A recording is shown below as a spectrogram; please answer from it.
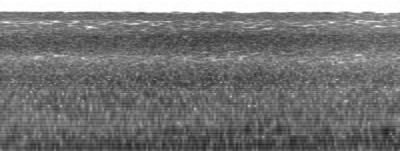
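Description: Street traffic noise: a steady, noisy rush of a vehicle going by, swelling about a second in, over a low steady hum.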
